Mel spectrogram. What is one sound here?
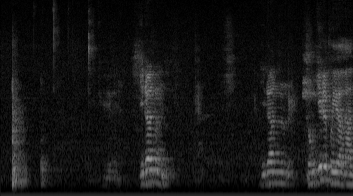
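A middle-aged man speaks calmly into a microphone in short phrases.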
